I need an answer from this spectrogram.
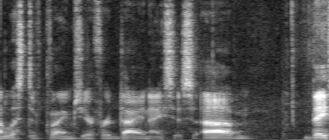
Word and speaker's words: Dionysus: Dionysus. Dionysus. Thank you for pronouncing that.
